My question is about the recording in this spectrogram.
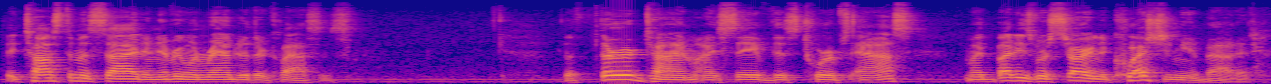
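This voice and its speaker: A man, the author, reading his own book aloud with dry, deadpan asides. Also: fairly low pitch, a little slow. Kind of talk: audiobook narration.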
